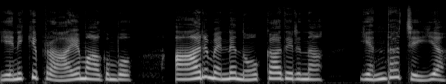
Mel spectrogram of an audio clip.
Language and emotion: Malayalam, fearful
